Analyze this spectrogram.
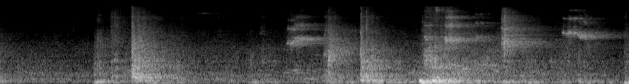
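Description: A squash ball smacks sharply off a racket and the walls in an echoing court.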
